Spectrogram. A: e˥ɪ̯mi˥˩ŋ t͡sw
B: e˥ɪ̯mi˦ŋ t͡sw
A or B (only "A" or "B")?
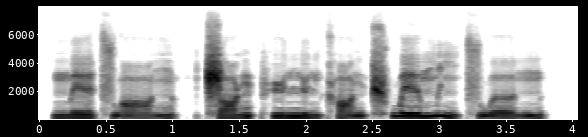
A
